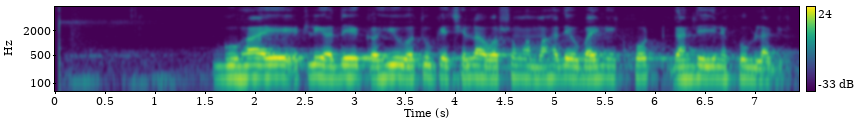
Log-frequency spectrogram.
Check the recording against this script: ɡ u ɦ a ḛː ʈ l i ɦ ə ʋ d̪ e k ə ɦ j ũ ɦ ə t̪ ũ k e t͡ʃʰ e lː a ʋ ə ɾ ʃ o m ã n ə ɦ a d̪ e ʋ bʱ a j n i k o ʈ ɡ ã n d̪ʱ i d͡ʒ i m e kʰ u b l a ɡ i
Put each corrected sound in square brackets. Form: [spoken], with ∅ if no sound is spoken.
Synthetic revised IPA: ɡ u ɦ a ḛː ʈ l i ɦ ə [∅] d̪ e k ə ɦ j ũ ɦ ə t̪ ũ k e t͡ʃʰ e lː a ʋ ə ɾ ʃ o m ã [m] ə ɦ a d̪ e ʋ bʱ a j n i [kʰ] o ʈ ɡ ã n d̪ʱ i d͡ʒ i [n] e kʰ u b l a ɡ i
